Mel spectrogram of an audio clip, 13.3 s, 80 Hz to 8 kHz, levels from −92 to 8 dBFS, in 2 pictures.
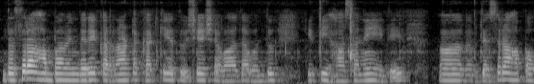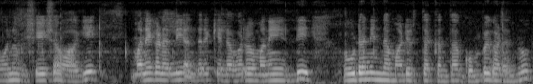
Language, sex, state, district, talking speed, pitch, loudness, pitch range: Kannada, female, Karnataka, Belgaum, 90 wpm, 175 Hz, -30 LUFS, 170-185 Hz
